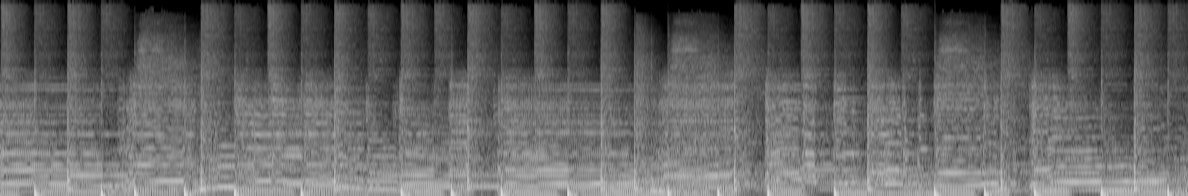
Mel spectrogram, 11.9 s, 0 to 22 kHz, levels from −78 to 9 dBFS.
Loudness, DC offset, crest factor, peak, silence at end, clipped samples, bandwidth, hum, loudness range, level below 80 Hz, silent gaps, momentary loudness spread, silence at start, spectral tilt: -17 LUFS; under 0.1%; 16 dB; 0 dBFS; 0 s; under 0.1%; over 20 kHz; none; 0 LU; -22 dBFS; none; 2 LU; 0 s; -5 dB/octave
